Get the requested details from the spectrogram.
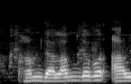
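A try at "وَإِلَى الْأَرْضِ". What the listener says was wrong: এটা হামজা না, এটা লাম। ইলাল, ওয়াও জবর ওয়া, হামজা জের ই, লাম লাম জবর লাল, ওয়া ইলাল, হামজা র জবর আর, দদ জের দি, ওয়া ইলাল আরদি।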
